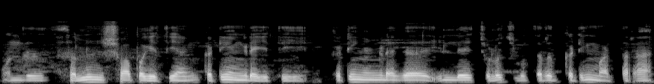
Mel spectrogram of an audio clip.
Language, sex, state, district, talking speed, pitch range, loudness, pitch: Kannada, male, Karnataka, Dharwad, 130 wpm, 95-105 Hz, -16 LUFS, 100 Hz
